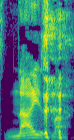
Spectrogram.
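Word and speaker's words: NYSSMA: NISMA? – New York School Music Association, something like that. New York State School Music. – Oh, NISMA. NISMA. – NY. Is that how it's pronounced? – Yeah, Russ. NISMA.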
